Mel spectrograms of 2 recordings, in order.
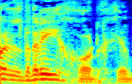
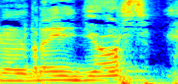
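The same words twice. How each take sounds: First: El rey Jorge with Spanish Jorge, a harsh throat sound on both j and g. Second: El rey George with English George, soft y sound, no harsh j. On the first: Shown as a demonstration. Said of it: "Están hablando del rey Jorge". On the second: Retold or imitated.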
